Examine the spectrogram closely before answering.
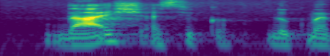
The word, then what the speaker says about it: Daesh: Daesh, as you look, my pronunciation is correct? Daesh, correct.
